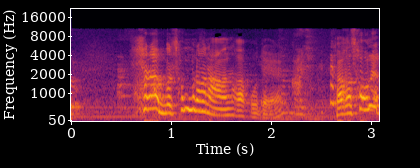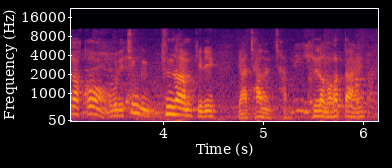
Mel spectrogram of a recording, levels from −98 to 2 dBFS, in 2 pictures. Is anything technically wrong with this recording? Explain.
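Yes. Throughout the clip there is a wrong sample rate fault. The audio runs about 1.38 times too fast, and its pitch is raised by about 5.6 semitones. That fits material recorded at 16 kHz being played back at 22 kHz with no conversion, so speed and pitch shift together and everything sounds hurried and high. On a spectrogram, all content sits proportionally higher and the top band edge near 8 kHz moves up to about 11 kHz. On the waveform, events look compressed in time.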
